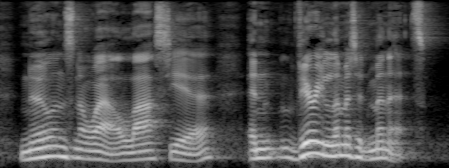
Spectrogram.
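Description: In a New Zealand accent, a man speaks at a medium pitch with lively intonation. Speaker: sports podcast co-host. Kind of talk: casual chat. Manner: slow; quiet.

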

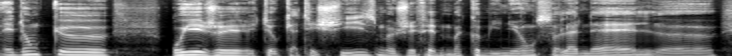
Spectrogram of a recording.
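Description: A man speaks at a very slow pace in a medium pitch, his intonation lively. The sound is dry and close, with no echo. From Flemish Belgium. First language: Flemish (Dutch) (speaking French). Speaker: retired psychology professor. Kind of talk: interview.

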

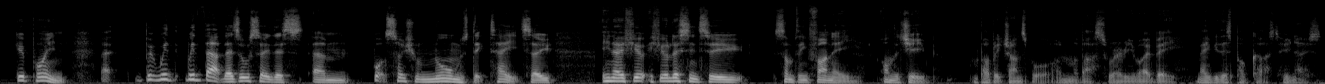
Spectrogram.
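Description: A man's fairly low voice in a British accent, with very wide pitch swings and big swings in loudness. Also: moderate pace, very clean recording, silent background. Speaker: podcast host. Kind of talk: casual chat.

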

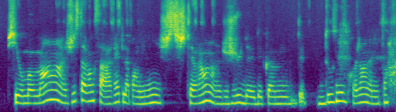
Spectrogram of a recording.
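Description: Fairly even in intonation and fairly low in pitch, a woman talks in an ordinary speaking voice. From western France (Rochefort). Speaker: lighting designer. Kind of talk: casual chat. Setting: video call.

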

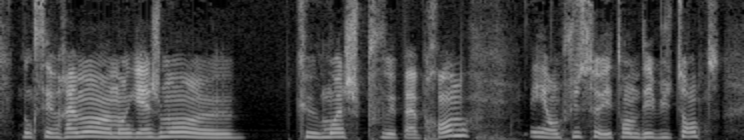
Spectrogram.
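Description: With long, frequent pauses, a woman speaks at a moderate pace and fairly high pitch, her loudness very even and intonation fairly even, in a dry, close sound with no echo. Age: 20s. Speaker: medical student and amateur rugby player. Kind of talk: interview testimony. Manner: hesitant, many fillers.

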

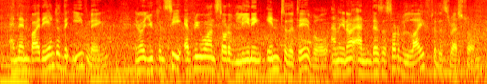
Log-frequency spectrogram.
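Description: Over noticeable background noise, a man talks at a very fast pace. His fairly high voice has lively intonation. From India. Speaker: food startup co-founder. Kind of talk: casual chat. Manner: halting.

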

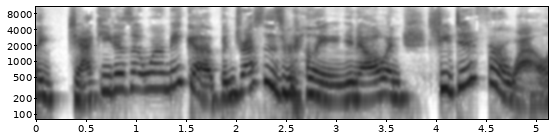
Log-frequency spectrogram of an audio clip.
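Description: Background noise is noticeable. A woman speaks with lively intonation. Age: 50s. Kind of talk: casual chat.

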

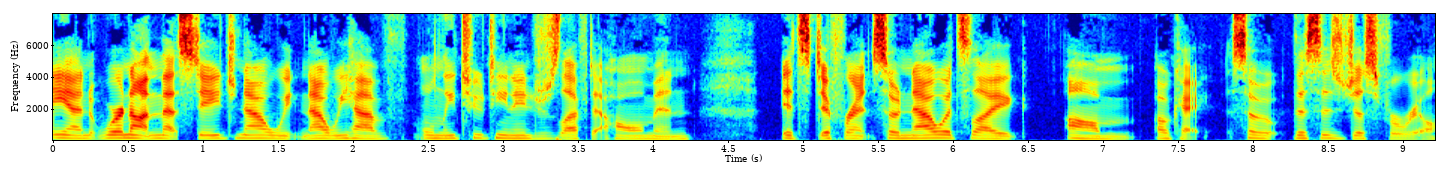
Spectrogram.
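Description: The recording is very clean with a silent background, as a woman at medium pitch speaks at a moderate pace with monotone, flat intonation. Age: 40s. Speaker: podcast guest, mother. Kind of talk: casual chat. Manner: loud.

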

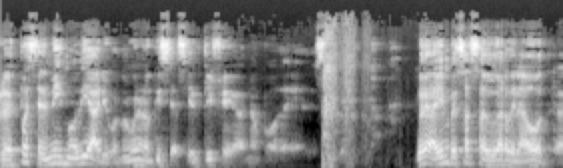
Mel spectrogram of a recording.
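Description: Speaking at a fairly quick pace in an Argentine accent, a man's loudness swings widely. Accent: Argentine Spanish (Rioplatense). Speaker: physics professor. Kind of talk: casual chat. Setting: improvised remote connection while on vacation.

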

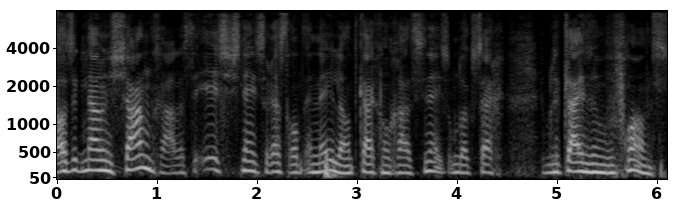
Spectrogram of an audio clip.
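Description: Very fast, somewhat breathy male speech, fairly high in pitch with ordinary pitch variation. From Rotterdam, Netherlands. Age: 40s. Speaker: DJ. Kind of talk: casual chat.

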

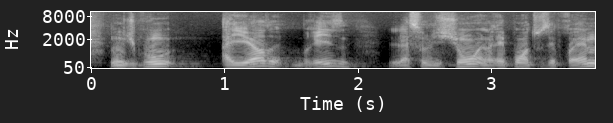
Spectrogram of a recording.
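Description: Dark and mellow in tone, a man's voice moves at a fairly quick pace with ordinary pitch variation. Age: 20s. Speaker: startup co-founder. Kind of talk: talk with audience. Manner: halting.

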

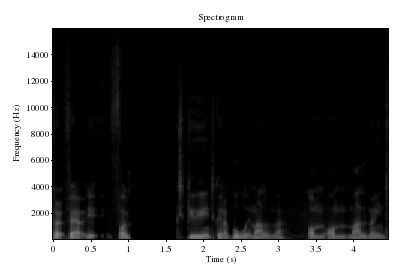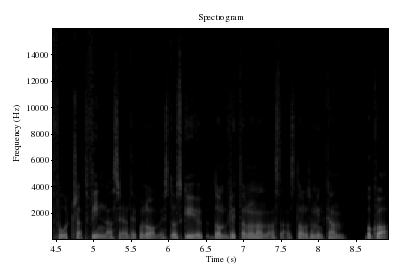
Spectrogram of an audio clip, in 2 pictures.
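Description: A man's very deep, low, dark and mellow voice, fairly quick, with ordinary pitch variation, in a dry, close sound with no echo on a very clean recording with a silent background. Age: 20s. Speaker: podcast host. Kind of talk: interview. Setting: guest's office at city hall. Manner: halting.

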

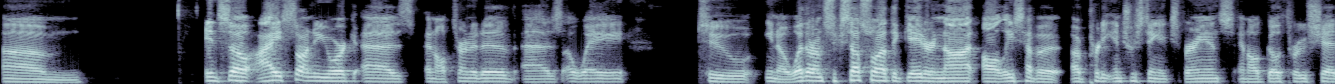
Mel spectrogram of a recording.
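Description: Heard over a quiet background, a man with an American accent uses a plain, everyday voice at medium pitch with fairly even intonation. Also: moderate pace. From US Midwest, St. Louis. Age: 20s. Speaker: comedian, content creator. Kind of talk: casual chat. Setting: video call.

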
